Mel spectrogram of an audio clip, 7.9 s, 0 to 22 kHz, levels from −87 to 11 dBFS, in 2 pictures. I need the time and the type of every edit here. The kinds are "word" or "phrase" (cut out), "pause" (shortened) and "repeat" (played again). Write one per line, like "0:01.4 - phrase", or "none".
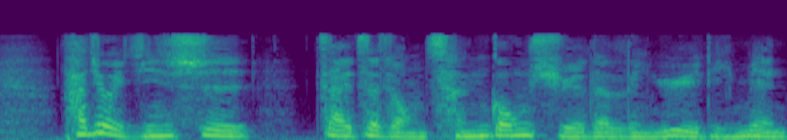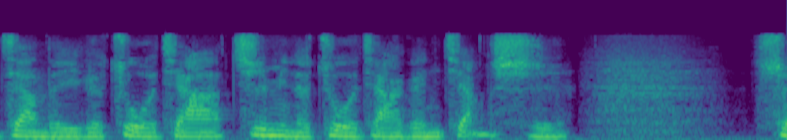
none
